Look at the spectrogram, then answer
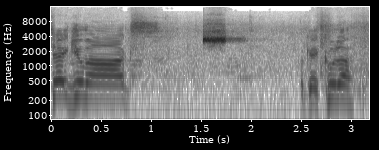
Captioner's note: whistle trills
